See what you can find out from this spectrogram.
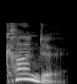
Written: condor

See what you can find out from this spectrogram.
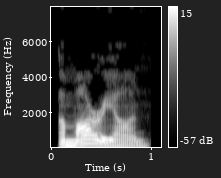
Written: amarion

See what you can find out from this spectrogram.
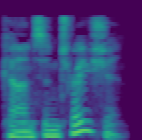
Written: concentration

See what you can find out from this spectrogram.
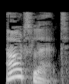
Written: outlet

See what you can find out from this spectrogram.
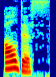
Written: aldus

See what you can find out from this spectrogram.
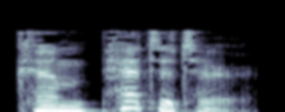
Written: competitor

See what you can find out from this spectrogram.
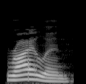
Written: rylen

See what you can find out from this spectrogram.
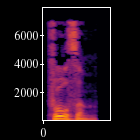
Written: fulsome

